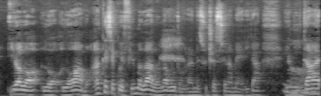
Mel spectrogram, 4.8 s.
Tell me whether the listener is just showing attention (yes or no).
yes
